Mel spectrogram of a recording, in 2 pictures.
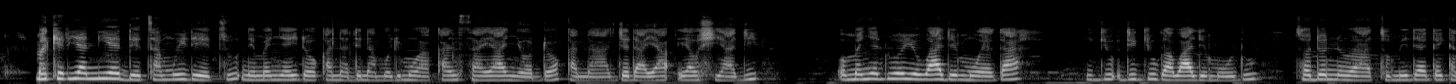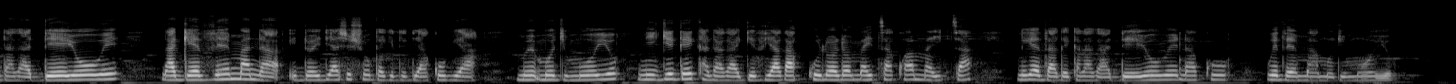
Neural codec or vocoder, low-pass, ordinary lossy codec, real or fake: none; none; none; real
